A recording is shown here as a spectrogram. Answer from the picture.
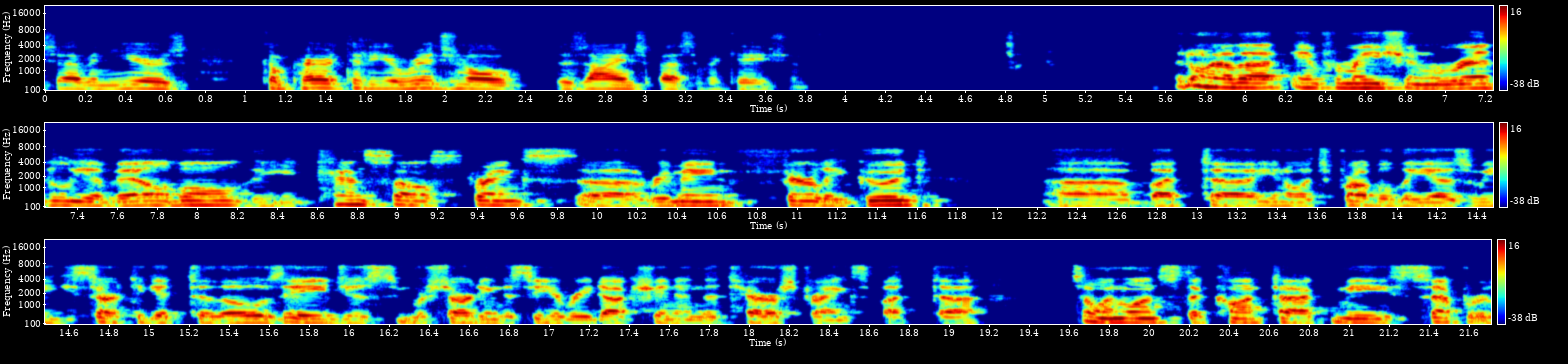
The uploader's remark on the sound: FGI Webinar. This is an audio version of the webinar.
